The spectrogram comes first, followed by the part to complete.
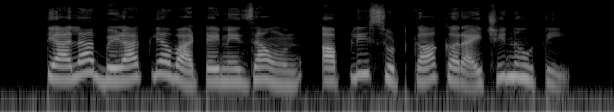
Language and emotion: Marathi, neutral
